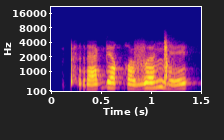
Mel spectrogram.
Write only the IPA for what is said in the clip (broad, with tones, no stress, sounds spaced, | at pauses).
pʰ r æ˩˧ ɡ ɾ e˩˧ qʷ ə˩ v ɜ˧˥ ŋ͡ǀ e˩˧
